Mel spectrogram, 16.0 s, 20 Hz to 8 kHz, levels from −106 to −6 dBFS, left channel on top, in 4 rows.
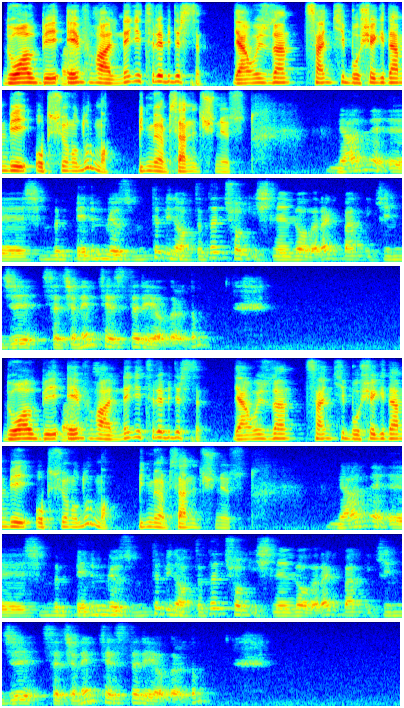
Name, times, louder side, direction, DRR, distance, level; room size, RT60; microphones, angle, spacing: voice 1, 0.0-2.0 2.3-5.0 5.4-6.4, left 6 dB, 65° left, 0.4 m, -25 dB
voice 2, 7.2-14.0 14.3-14.6, left 1 dB, 25° left, 2.8 m, -39 dB
14.0 x 4.8 x 2.7 m
head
